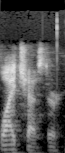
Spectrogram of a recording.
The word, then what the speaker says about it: Leicester: a 7-year study at the University of Leicester. Do you guys know how to pronounce that? – I think it's Leicester.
